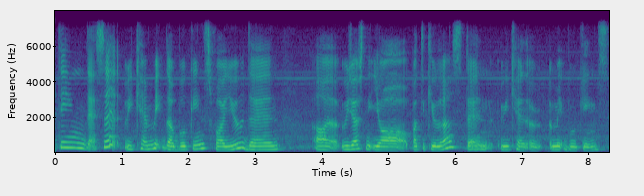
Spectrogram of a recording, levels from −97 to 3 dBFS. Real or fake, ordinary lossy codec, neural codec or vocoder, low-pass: real; none; none; 7.2 kHz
